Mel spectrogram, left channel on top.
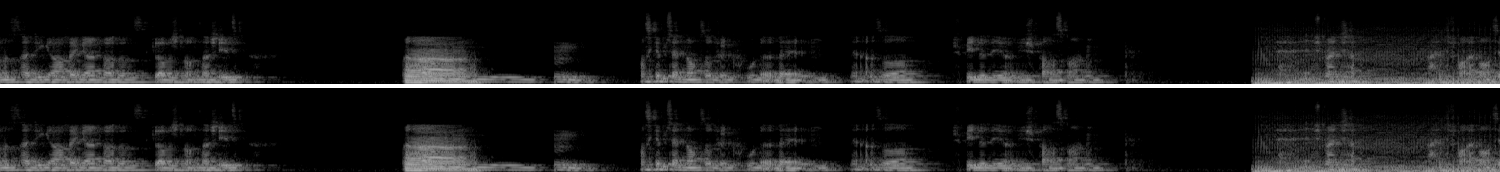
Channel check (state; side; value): identical; both; correlation 1.00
